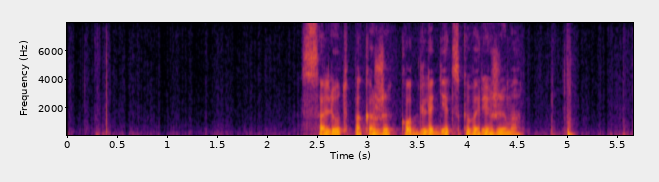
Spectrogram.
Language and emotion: Russian, neutral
